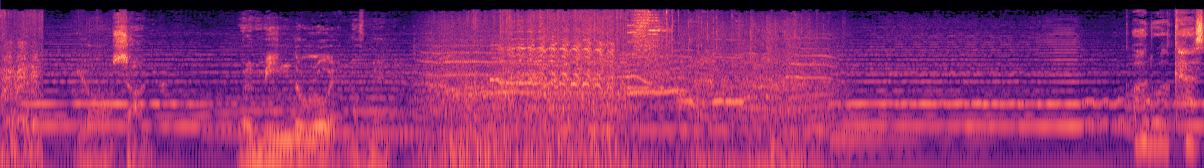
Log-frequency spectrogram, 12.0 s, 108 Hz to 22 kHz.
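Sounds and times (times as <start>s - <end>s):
trailer music: 0.0s - 12.0s.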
